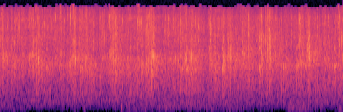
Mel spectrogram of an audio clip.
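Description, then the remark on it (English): A crowd claps hands continuously after being asked to clap once more, a dense, steady wash of many overlapping claps at a fairly even level with no voices standing out. “Can you clap your hands one more time?”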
